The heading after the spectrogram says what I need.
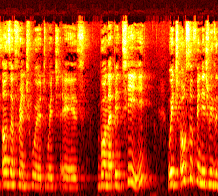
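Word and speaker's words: bon appétit: sound french or bianco don't pronounce the t in the end just say bon appetit or croissant and like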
